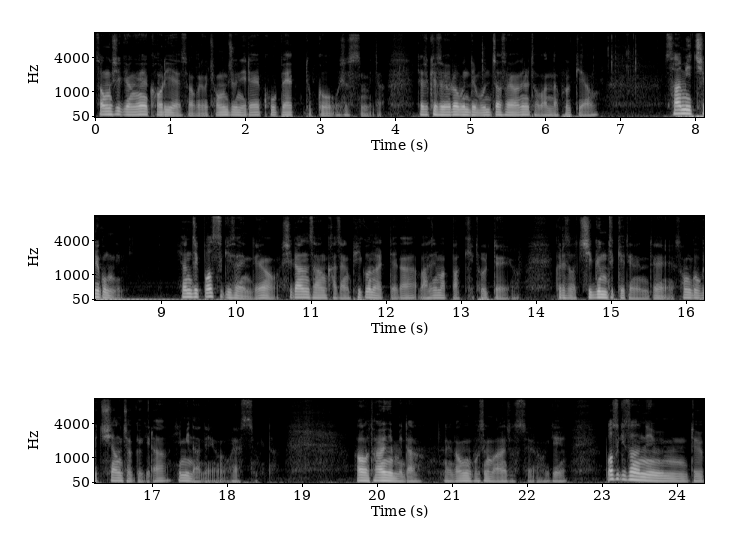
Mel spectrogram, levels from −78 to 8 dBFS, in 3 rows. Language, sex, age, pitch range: Korean, male, 20-39, 85-110 Hz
